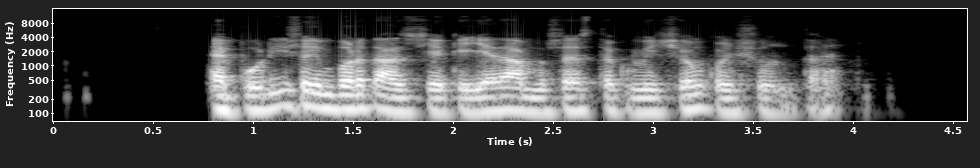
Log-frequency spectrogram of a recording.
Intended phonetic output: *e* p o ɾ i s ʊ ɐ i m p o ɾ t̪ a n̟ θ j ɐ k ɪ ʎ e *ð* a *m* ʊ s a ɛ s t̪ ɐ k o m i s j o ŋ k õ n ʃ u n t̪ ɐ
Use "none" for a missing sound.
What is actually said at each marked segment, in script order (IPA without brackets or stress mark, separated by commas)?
ɛ, ð, m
